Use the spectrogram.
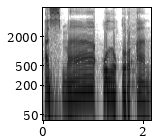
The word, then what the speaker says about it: Asmaul Quran: disini kita bertemu dengan asma ul Quran Kevin ini nih Anton Hai Ayang ada kursornya Teh ada kursornya itu itu bacanya Asmaul Quran asma Apa ya nama-nama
